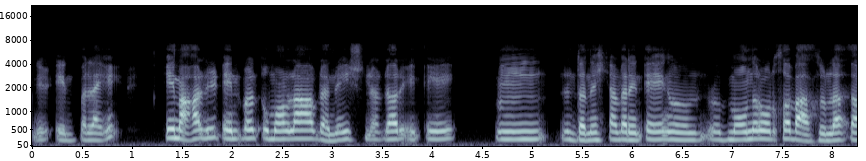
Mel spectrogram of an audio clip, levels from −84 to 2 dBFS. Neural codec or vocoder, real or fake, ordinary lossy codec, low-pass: autoencoder, 22.05 kHz, a latent of 192 numbers a frame, VITS, trained on many speakers; fake; none; 7.2 kHz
